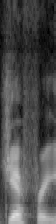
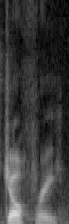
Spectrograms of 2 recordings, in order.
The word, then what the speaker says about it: Joffrey: So I thought the main asshole on that was called Jeffrey until the TV series come out. And it's Joffrey.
